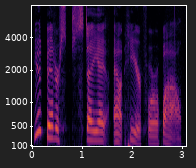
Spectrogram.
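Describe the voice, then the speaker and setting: A woman voicing an anxious, excitable young boy in a storybook, calling out and giving urgent instructions. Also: on the low side, measured pace, dry recording, studio quality. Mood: concerned. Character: excited, anxious young boy looking after his cat.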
